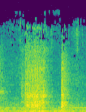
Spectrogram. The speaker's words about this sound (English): Rolling dice.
